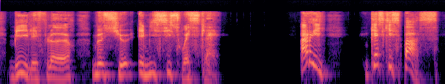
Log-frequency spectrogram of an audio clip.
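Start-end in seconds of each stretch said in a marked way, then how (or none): 3.7-5.5 high-pitched alarmed greeting; urgent questioning. Acted. Lupin meeting Harry at the stairs, urgent. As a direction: call the name, then ask urgently.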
